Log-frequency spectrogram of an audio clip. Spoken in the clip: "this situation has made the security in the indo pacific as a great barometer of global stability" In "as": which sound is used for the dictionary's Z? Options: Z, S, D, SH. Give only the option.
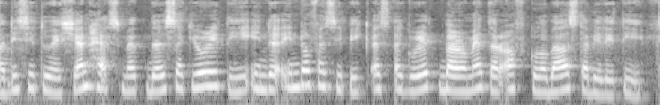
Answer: S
